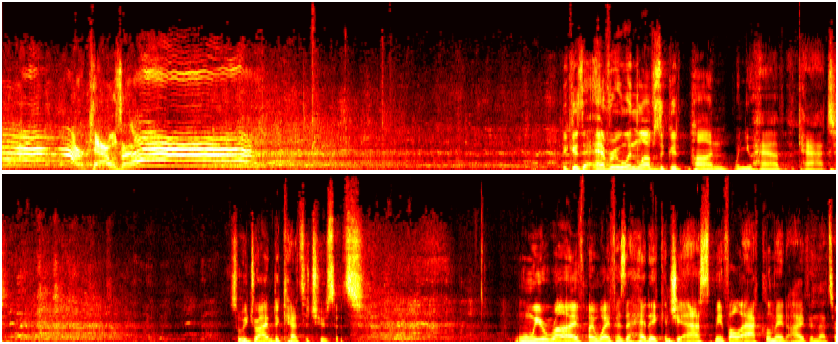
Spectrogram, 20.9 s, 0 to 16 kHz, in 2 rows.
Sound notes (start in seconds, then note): 2.3 audience laughs; 14.9 audience laughs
